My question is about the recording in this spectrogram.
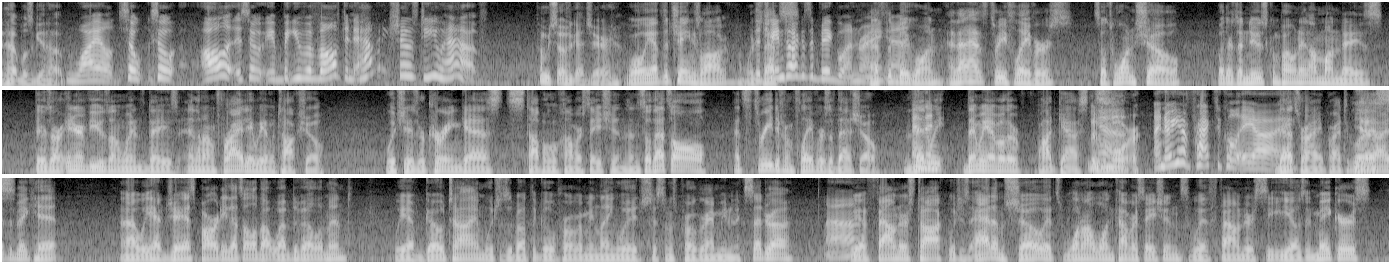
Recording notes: Amid the bustling atmosphere of KubeCon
